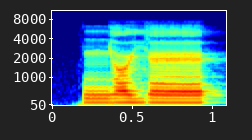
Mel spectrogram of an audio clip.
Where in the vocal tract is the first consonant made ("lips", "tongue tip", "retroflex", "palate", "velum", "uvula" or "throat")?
palate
